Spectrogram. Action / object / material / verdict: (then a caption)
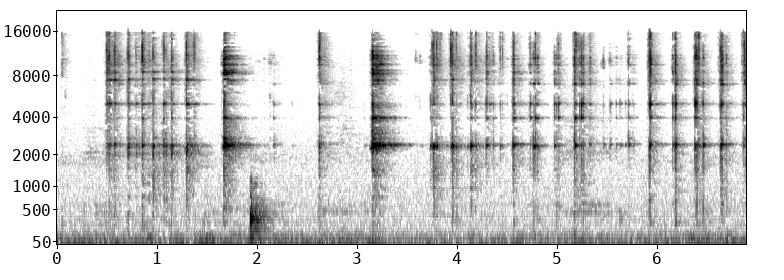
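tap / textured glass jar / glass / none. A hollow glass jar with a black hobnail surface, held close and tapped with long fingernails, gives quick, bright clicking taps in uneven clusters. Each tap has a short glassy ring near 2.4 kHz with high sparkle above. The taps are soft and close, with a brief lower thud partway through.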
